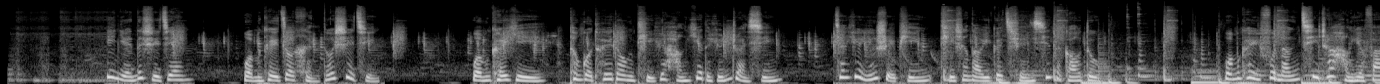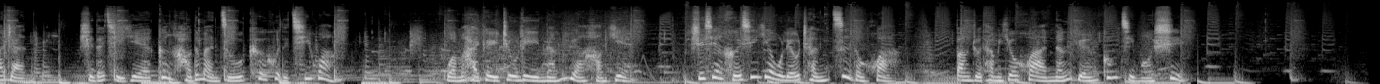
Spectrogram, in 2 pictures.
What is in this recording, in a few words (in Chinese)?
科技优雅轻松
